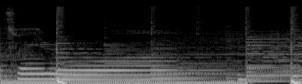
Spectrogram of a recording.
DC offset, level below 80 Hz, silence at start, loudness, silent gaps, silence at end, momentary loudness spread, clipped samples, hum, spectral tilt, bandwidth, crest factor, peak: under 0.1%; -30 dBFS; 0 s; -26 LUFS; none; 0 s; 10 LU; under 0.1%; none; -8 dB/octave; 16 kHz; 16 dB; -8 dBFS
